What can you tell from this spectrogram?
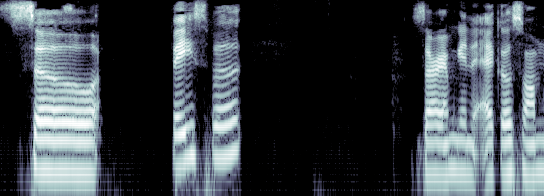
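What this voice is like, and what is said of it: Usual voice. Nothing is said of it.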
